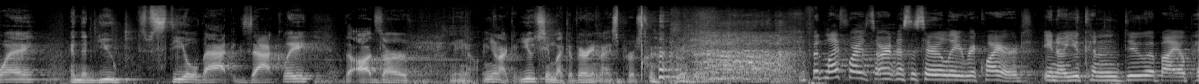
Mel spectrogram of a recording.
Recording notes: Panel (SFF 2018). Directors, producers, and legal experts "workshop" along with audience members.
